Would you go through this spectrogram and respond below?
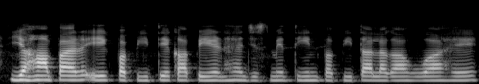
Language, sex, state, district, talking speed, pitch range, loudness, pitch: Hindi, female, Uttar Pradesh, Lalitpur, 160 wpm, 185-200 Hz, -19 LUFS, 190 Hz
